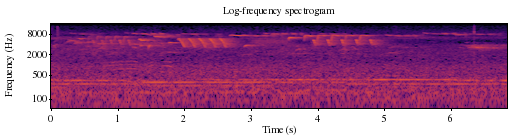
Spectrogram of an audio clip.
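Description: A songbird calling in three quick runs of high, downward-sliding notes, four to six notes a run, over a faint steady low hum.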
